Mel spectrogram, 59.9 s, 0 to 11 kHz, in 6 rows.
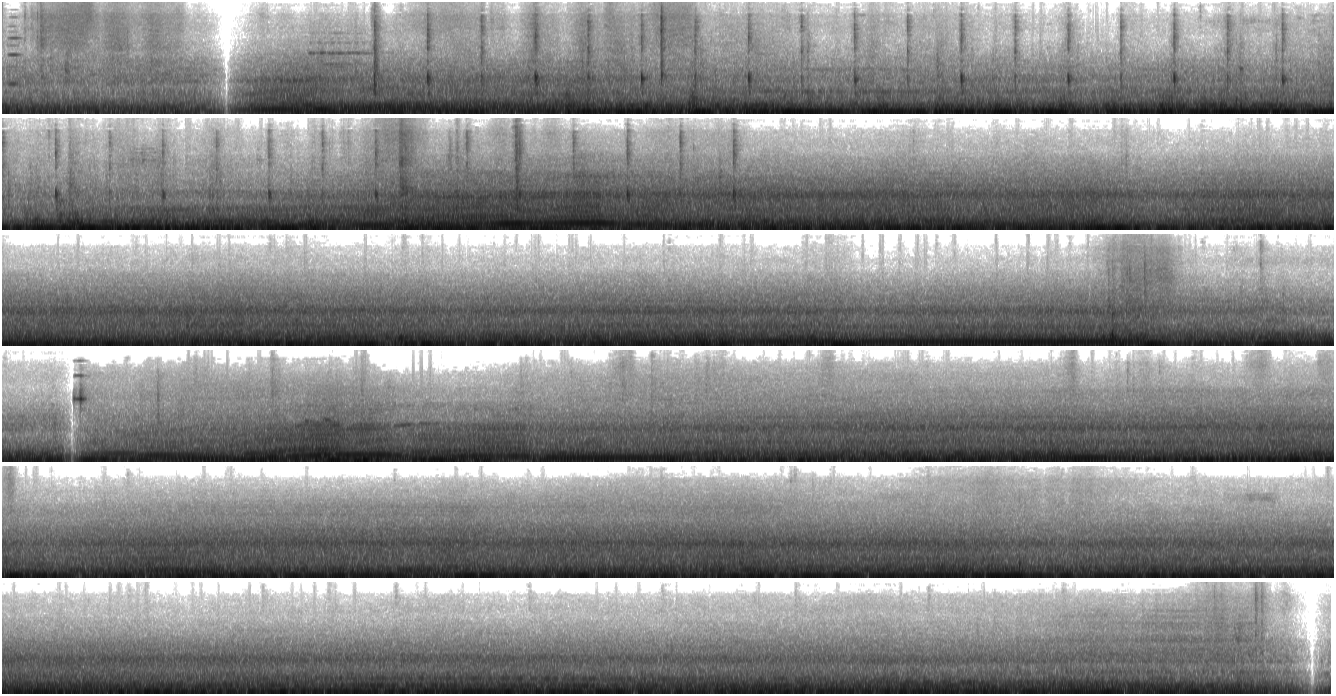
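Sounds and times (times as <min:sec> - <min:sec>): car engine: 0:00.0 - 0:59.9
tyre and road noise: 0:00.0 - 0:59.9.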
